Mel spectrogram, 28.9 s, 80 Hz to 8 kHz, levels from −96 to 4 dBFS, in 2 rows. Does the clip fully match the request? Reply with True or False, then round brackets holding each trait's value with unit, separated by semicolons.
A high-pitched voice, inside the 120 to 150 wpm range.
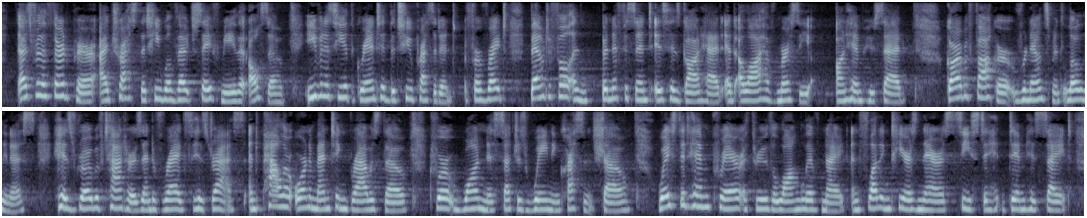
False (225 Hz; 175 wpm)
